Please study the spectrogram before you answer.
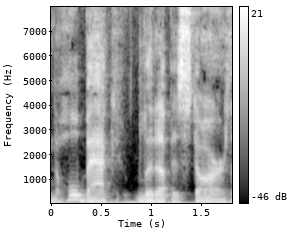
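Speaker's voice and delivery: usual speaking voice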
